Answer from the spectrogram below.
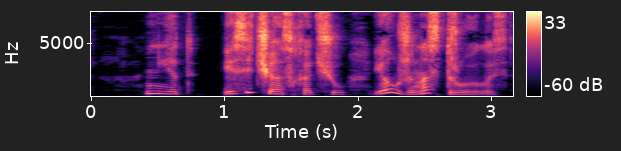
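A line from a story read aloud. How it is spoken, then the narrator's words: Indignant shout. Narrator (Russian): возмущенно выкрикнула Надежда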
